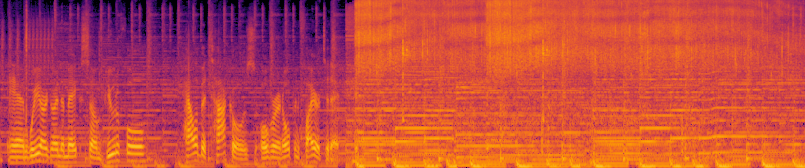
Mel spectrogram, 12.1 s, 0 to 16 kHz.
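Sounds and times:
fish sizzling in hot oil: 5.3s - 12.0s.

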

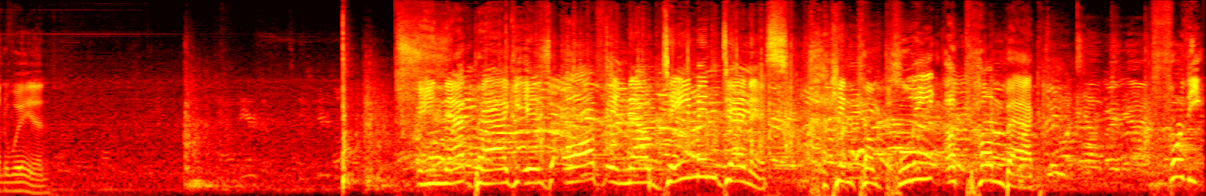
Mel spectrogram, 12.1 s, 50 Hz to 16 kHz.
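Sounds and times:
crowd voices: 4.0s - 12.0s.

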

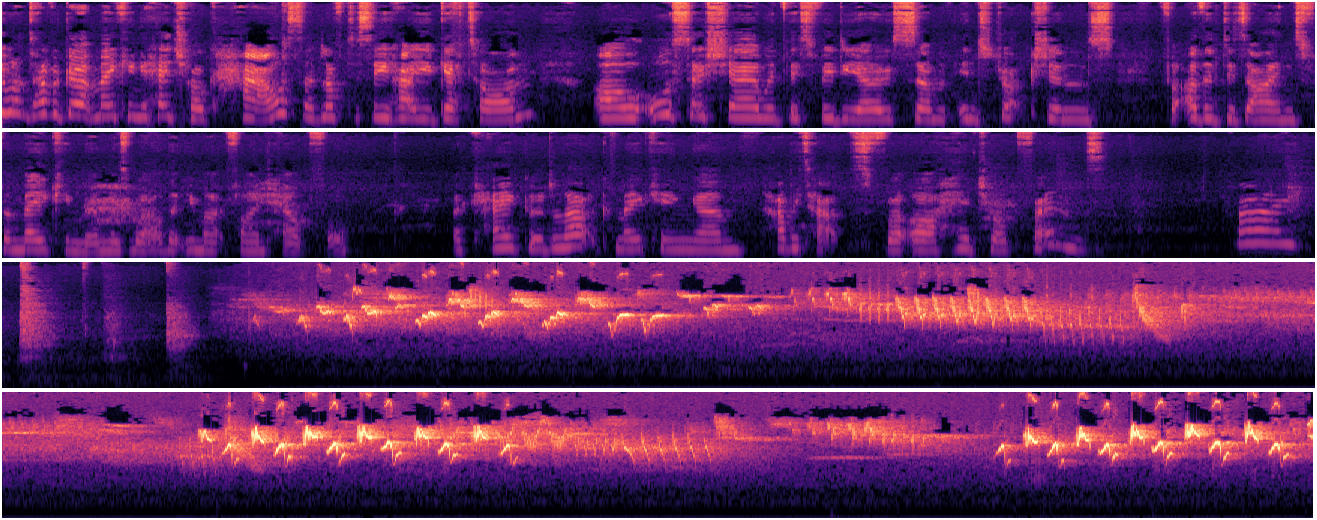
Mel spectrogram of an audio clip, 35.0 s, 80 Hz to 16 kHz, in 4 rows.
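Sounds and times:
songbird chirping and trilling: 19.0s - 35.0s.

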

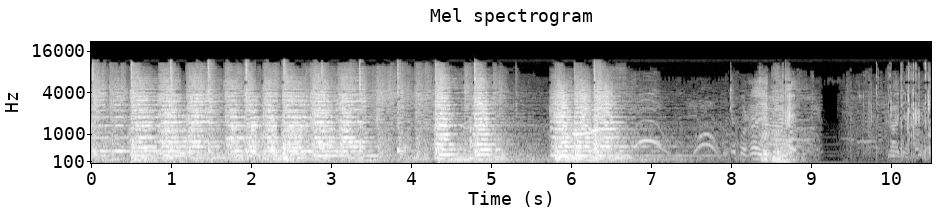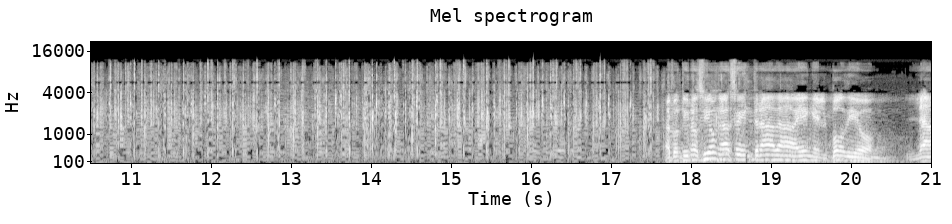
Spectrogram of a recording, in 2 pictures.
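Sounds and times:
orchestra playing: 0.0s - 6.9s
large crowd applauding: 9.3s - 18.3s.

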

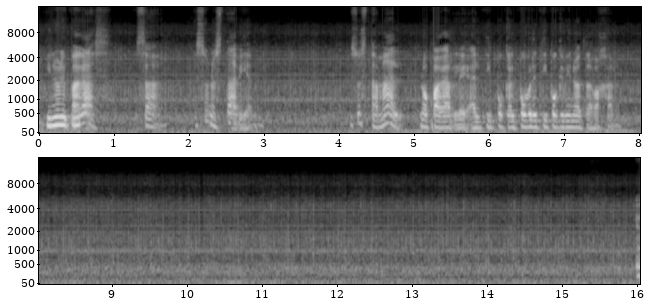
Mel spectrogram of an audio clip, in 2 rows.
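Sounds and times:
faint steady low hum: 0.0s - 16.0s.

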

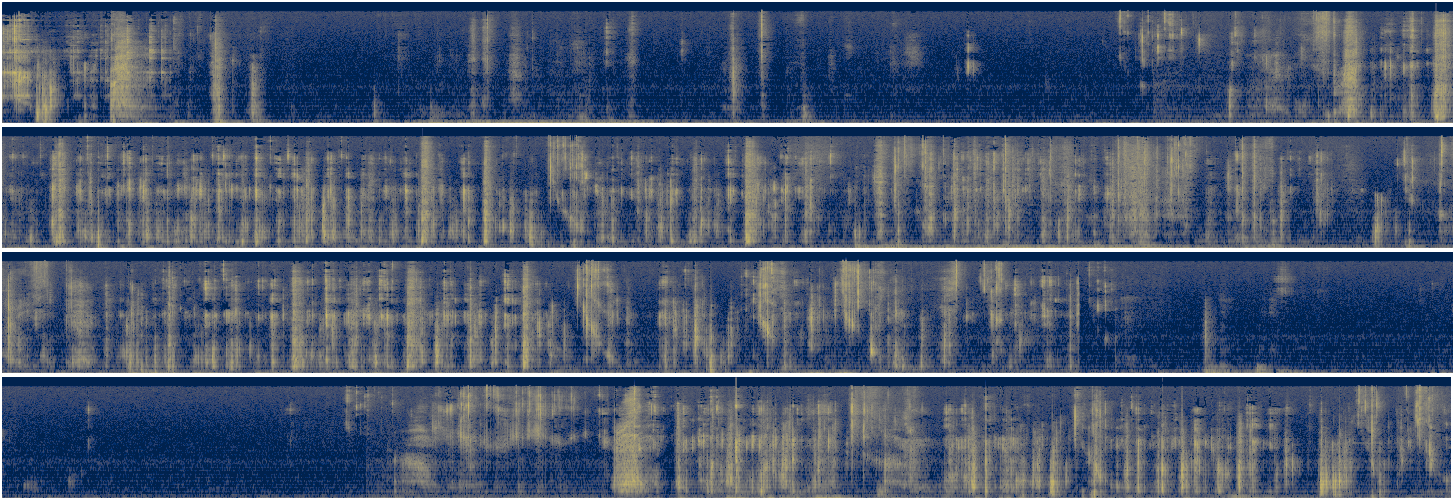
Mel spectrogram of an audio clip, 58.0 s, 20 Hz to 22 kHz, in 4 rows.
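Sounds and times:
mouth chewing and crunching: 11.2s - 40.3s, 46.9s - 58.0s.

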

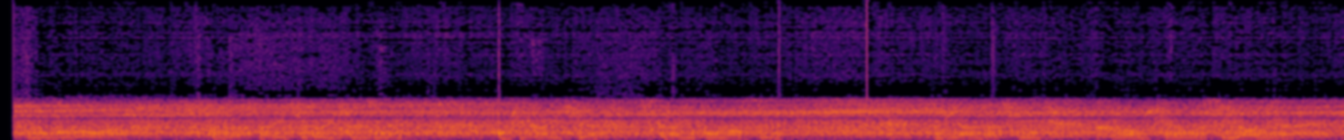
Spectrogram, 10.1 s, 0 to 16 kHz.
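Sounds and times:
radio voice speaking: 0.1s - 3.1s, 3.7s - 5.9s, 6.5s - 10.0s
radio hiss: 0.1s - 10.0s.

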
